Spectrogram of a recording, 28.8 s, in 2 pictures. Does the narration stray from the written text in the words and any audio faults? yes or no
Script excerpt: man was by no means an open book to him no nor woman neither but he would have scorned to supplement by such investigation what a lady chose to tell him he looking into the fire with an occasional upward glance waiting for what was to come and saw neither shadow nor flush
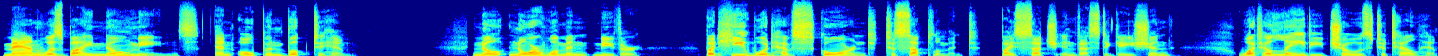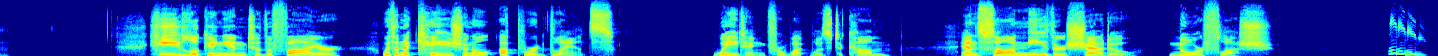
yes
